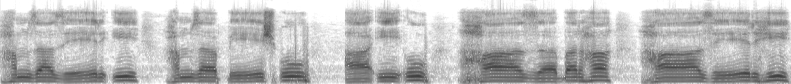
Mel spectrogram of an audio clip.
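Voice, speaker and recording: A man teaches a step-by-step Quran reading lesson in a mid-pitched voice. He repeats each rule patiently and stretches the syllables slowly when he recites the drills. The audio sounds a little dull and lo-fi. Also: darkish tone. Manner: repeats rules over and over for learners.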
